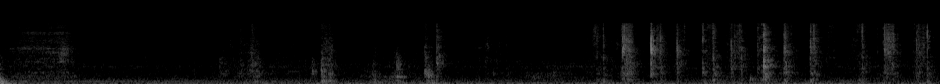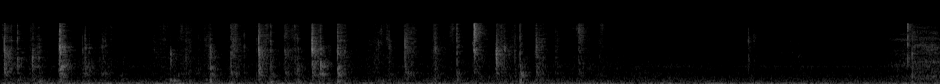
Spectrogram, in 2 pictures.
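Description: Tarot cards being shuffled by hand, a long run of rapid, crisp riffling flicks and soft slaps that speed up into dense bursts, close and fairly quiet, with no talking.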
